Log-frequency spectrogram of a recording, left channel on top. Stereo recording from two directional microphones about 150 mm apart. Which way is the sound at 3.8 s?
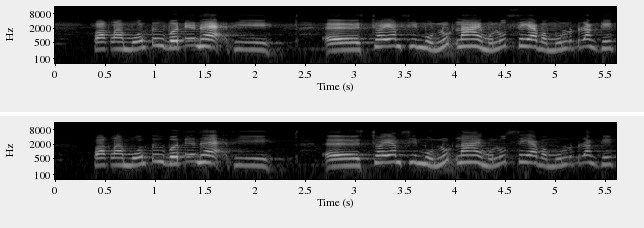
15° right (ahead or behind).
